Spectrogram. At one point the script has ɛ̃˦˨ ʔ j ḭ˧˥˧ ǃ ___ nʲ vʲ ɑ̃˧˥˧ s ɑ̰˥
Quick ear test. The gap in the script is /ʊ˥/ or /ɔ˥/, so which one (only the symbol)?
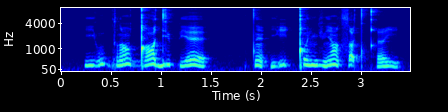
ʊ˥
